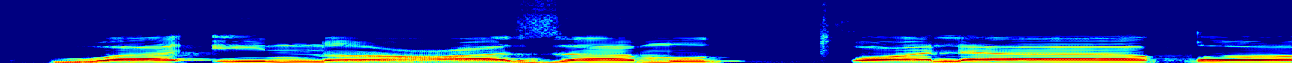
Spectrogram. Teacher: آگے کیونکہ حروف حلقی میں سے عین آ رہا ہے تو یہاں پر ہم نون کی آواز کو ظاہر کر کے پڑھیں گے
